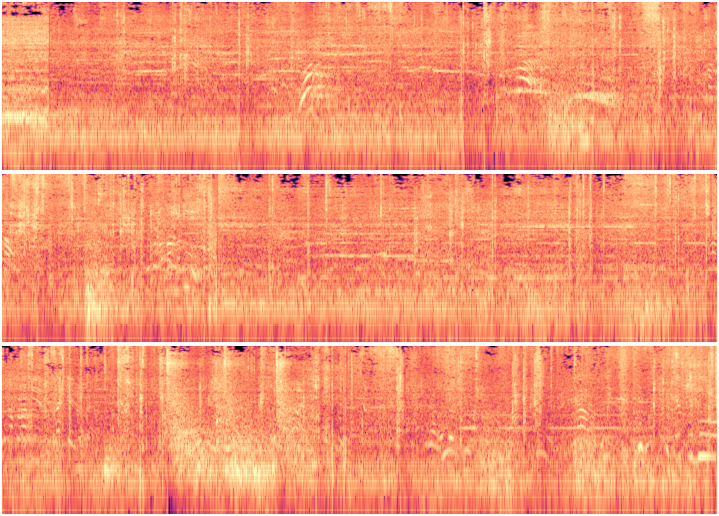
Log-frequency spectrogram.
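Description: Inline-skate wheels rolling on asphalt in a roller-hockey game. Scattered sharp clacks of sticks and ball ring out, with players' short shouts over them. Guitar music cuts out about half a second in.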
